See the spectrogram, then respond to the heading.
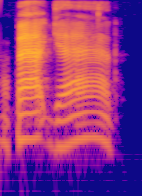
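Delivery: Chicago-style pronunciation. Drinking port with friends, the speaker repeats a phrase in a Chicago accent. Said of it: "I almost went Chicago there".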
